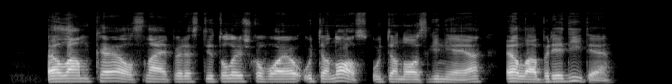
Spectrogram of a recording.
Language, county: Lithuanian, Vilnius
